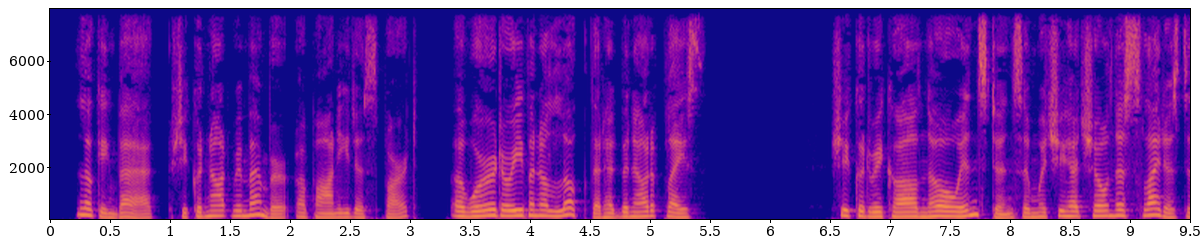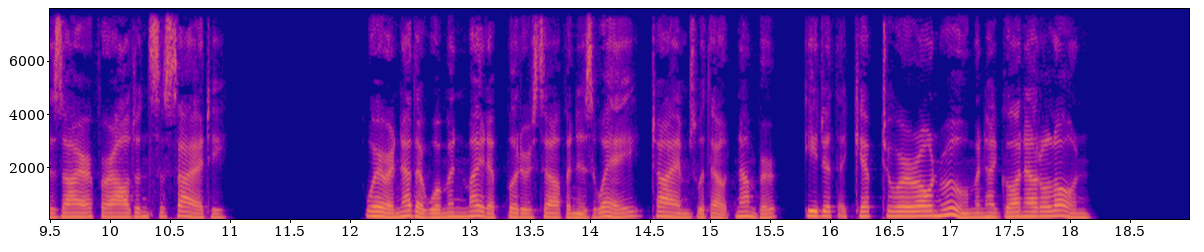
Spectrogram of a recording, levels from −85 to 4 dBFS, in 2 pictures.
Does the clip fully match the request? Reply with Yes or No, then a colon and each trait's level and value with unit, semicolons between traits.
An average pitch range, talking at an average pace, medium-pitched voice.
Yes: average, 4.1 semitones; average, 195 wpm; medium, 165 Hz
